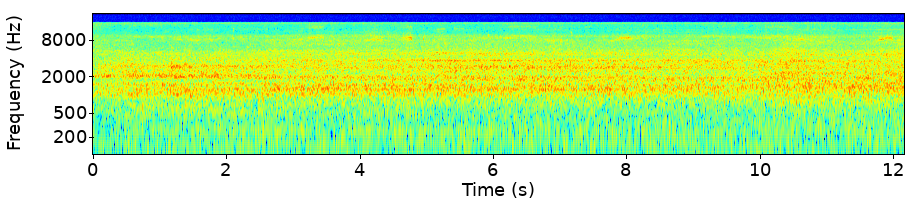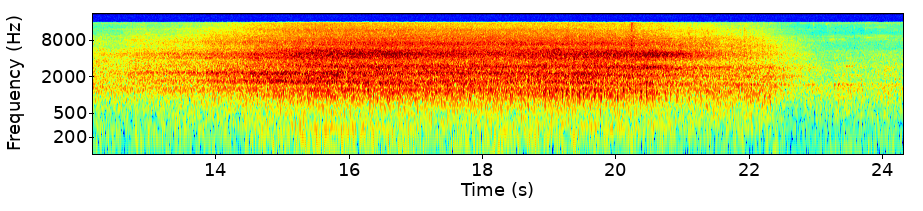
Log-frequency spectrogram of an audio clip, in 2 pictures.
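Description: An electric train passing on nearby tracks. The noise of its wheels on the rails swells about thirteen seconds in, stays loud for about eight seconds and drops off sharply near the end, over a steady background of distant noise.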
